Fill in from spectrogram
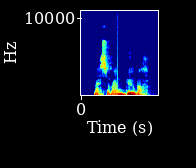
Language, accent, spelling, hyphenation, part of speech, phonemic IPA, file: English, Southern England, massaranduba, mas‧sa‧ran‧du‧ba, noun, /ˌmæ.sə.ɹænˈduː.bə/, LL-Q1860 (eng)-massaranduba.wav
- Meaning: A tropical hardwood tree, Manilkara bidentata, native to South America which produces edible fruit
